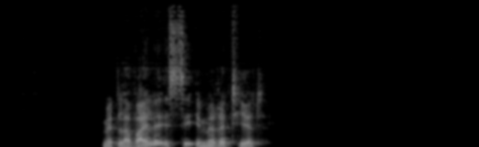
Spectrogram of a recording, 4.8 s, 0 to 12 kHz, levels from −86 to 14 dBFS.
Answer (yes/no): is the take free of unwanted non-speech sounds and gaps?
yes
